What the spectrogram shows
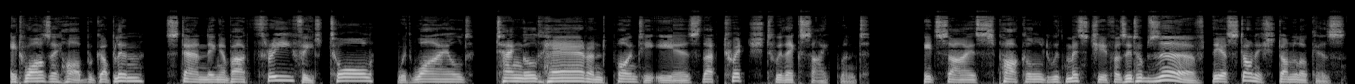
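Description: Male storyteller, mid-pitched, dry close sound, even and measured reading. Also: no echo. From England, Lancashire. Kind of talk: scripted story narration.

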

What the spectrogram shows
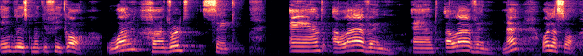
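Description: A man's voice: sits high, a little mellow. A man teaching an online English lesson, patiently drilling numbers by repetition and often checking in with tag questions.

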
